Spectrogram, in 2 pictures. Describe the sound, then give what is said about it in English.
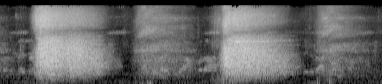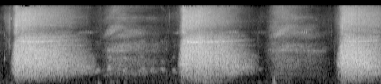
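Forceful deep breathing in Bhastrika pranayama, with full inhales and exhales pushed hard through the airway. Loud, rough breath bursts repeat in a steady rhythm across the whole stretch, stronger blasts alternating with softer ones, and there is no talking. “We inhale, the hands come up. Exhale, hands come in by our sides, forcing the breath out. Full breaths.”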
